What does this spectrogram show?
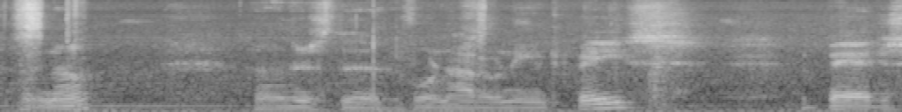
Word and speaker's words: Vornado: So here's the smaller, the first of the two Vornados.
